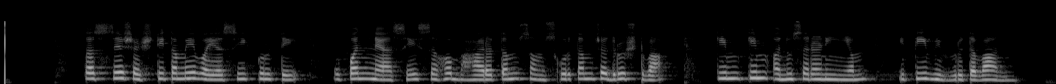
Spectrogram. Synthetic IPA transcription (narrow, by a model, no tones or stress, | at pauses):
t̪ɐsːeɕɐʂʈit̪ɐmeʋɐjəsiːkɾut̪e | upənjaːsesəɦəbʱaːɾt̪ɐmsɐ̃w̃skɾut̪ɐmt͡ɕɐd̪ɾuʂʈʋa | kimkimɐnusɐɾɐɳ̃iːjɐm | it̪iʋiʋɾut̪ɐʋaːn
